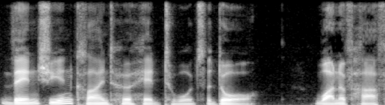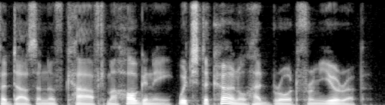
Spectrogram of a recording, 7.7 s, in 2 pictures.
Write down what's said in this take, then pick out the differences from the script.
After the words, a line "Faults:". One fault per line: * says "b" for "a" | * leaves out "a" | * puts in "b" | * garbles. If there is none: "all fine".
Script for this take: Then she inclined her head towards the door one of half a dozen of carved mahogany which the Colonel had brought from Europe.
Then she inclined her head towards the door one of half a dozen of carved mahogany which the Colonel had brought from Europe.
Faults:
all fine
